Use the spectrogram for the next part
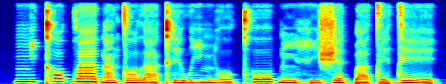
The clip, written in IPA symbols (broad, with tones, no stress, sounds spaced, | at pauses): ɲ i˦ kʰ ɔ˦ ɡʷ aː˦ ɗ ã˨ t ɔ˨ l a˨ kʰ ɪ˦ w i˦ ɲ oː˨ kʰ oː˦ ɓ ĩ˨ h i˨ ʃ ɛ˦˨ ɡ͡b a˨ t e˨ d eː˦˨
